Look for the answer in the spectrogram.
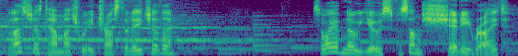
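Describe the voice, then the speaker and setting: A man's voice: fairly high pitch, big pitch swings, normal speed, over music. A man voicing a brash, loyal young woman from a video game, with a blunt, teasing manner. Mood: defiant, resolute.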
